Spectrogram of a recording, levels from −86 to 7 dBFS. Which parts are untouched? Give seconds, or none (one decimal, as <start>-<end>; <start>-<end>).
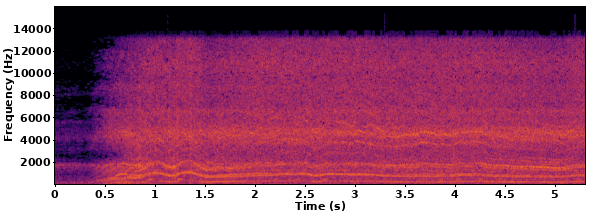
0.0-3.7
